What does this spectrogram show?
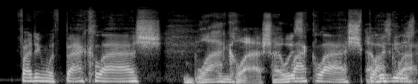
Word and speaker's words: Blacklash: Yeah, so it's Cap goes on fighting with Backlash. Blacklash. Blacklash. I always get his name wrong.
